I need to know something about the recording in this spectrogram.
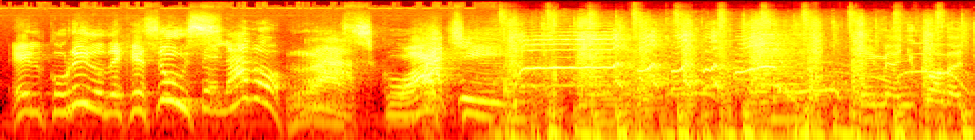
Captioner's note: foreign Language Spoken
